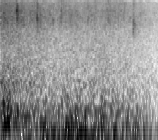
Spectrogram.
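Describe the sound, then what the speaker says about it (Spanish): A heavy rainstorm roars steadily, with low rumbling thunder underneath, a dense and loud wash of rain and no voices. "una incesante tempestad, una lluvia que parece arrastrar todos los cálidos sonidos de la calma"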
